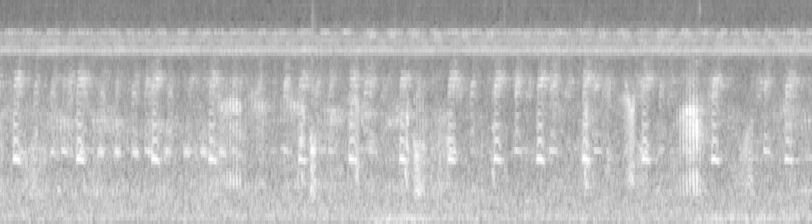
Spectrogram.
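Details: Backwater frog chorus with sparse, irregular mid-pitched croaks and one louder burst near the end, set against a constant shrill drone.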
